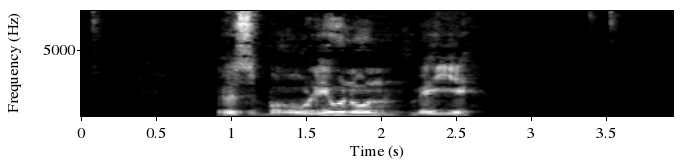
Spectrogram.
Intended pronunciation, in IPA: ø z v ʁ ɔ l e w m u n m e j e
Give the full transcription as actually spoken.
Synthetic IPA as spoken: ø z b ʁ u l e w n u n m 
